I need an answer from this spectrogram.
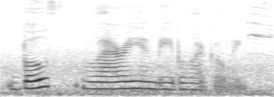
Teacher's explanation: when I'm not accentuating it, the l is up higher on my teeth. It's not between my teeth.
